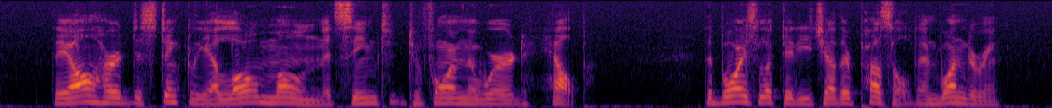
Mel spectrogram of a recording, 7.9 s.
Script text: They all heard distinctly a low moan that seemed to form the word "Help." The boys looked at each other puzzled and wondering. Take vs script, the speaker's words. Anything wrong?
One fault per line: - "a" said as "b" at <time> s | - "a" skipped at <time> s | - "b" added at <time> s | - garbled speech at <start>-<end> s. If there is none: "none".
none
